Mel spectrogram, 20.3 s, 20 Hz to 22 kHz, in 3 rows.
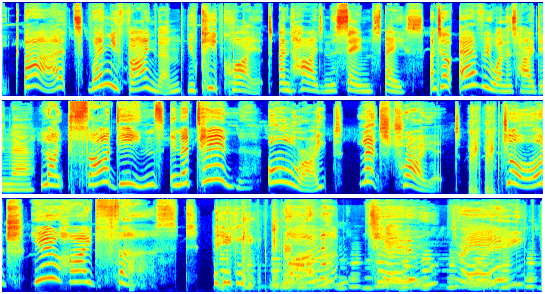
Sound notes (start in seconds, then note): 12.7 snorts; 16.2 chuckles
